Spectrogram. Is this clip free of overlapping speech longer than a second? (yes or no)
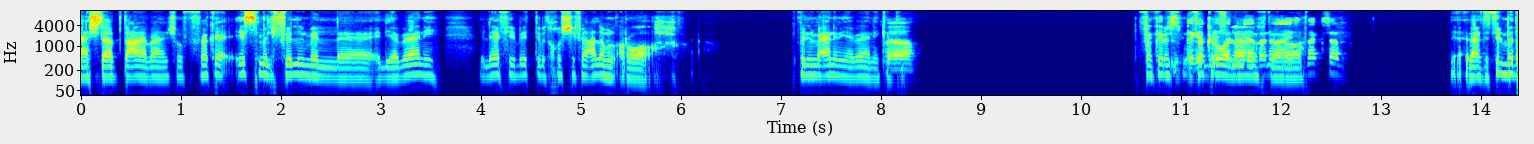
no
